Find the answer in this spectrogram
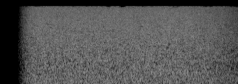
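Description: Analog TV static hiss, a white-noise sound effect, starting suddenly a moment in and holding steady.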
